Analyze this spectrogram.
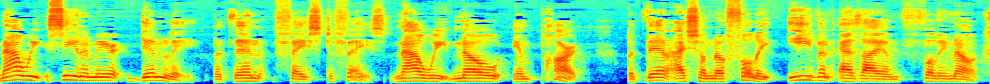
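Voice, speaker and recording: A man with an unremarkable speaking voice, medium pitch, lively intonation and a fairly slow pace, on a very clean recording with a silent background. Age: 60s. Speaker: pastor. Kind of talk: sermon.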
